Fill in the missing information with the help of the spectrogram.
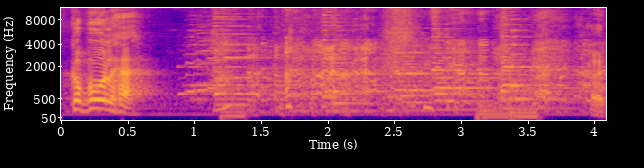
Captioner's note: All laughing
